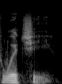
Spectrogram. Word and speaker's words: Witchie: His name is Lance Witchie, pronounced like witchy woman.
